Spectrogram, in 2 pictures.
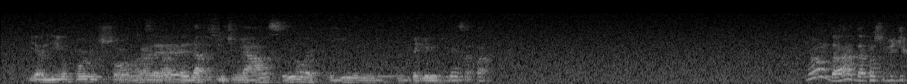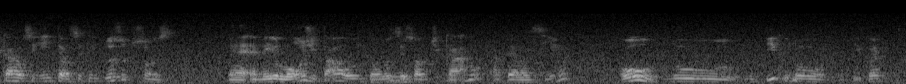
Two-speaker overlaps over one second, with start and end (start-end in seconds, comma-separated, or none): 1.2-2.6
